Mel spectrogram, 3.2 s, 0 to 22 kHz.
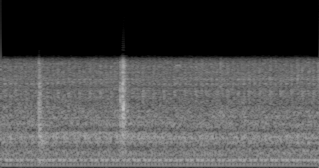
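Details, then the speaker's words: Hot-rodded V8 Jeep J7 rock crawler, at normal operating temperature: low, even idle with a steady beat and a couple of faint ticks, running on all eight; sounds like a stock motor, and the carburetor secondaries need tightening. "definitely running on all eight holy crap does a gas cage work no gas cage can't work i i can't be that lucky i won't be that lucky it's up to normal operating temperature does it move"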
